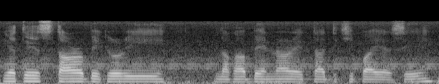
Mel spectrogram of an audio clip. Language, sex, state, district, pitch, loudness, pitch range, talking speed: Nagamese, male, Nagaland, Dimapur, 125 Hz, -18 LUFS, 120-130 Hz, 120 wpm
